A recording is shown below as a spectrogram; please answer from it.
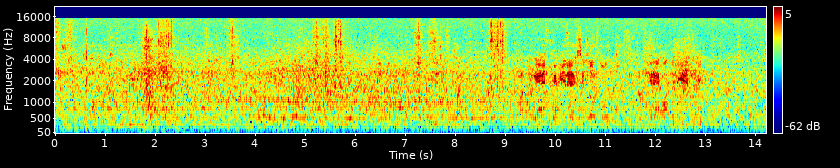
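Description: Indistinct voices of players and coaching staff carrying across an outdoor training pitch over a steady background wash of noise. A few short, sharp knocks are scattered through it.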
